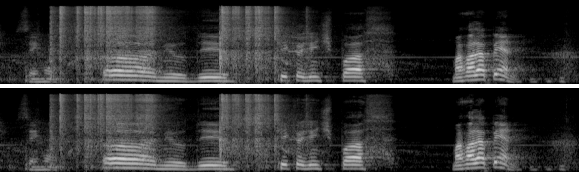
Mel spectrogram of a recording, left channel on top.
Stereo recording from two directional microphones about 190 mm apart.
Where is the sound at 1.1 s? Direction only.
25° right (ahead or behind).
